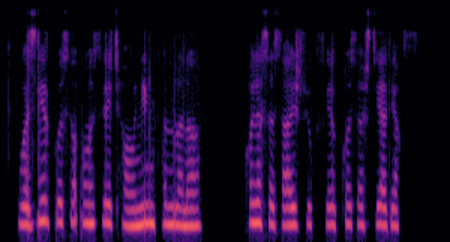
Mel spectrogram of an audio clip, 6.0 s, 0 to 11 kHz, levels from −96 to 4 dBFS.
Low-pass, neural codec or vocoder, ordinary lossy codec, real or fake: 7.2 kHz; codec, 16 kHz, 2 kbps, FunCodec, trained on Chinese and English, 25 frames a second; Opus, 32 kbps; fake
